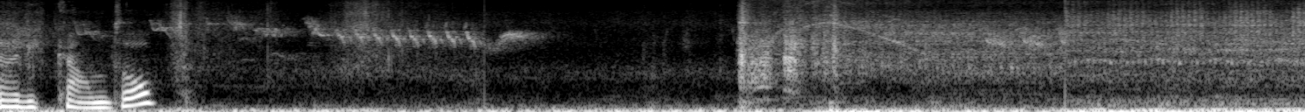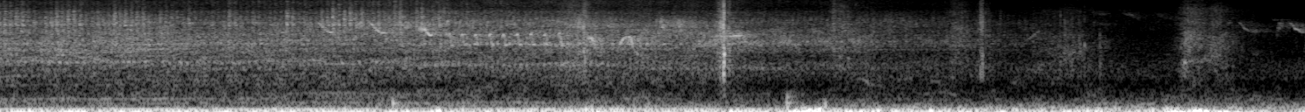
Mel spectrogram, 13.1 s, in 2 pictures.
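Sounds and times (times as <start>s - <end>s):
car engine starting and idling: 3.6s - 12.0s.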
